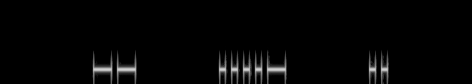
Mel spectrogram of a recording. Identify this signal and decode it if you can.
Morse code, heard as a keyed tone, about 20 wpm, spaced as for 8 wpm, 700 Hz. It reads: M4I
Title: 107 Lesson 18e - Letter m - Three Characters 20wpm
